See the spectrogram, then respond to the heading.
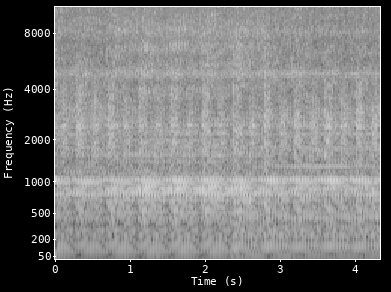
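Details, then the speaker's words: Hyundai SAC 55751 silent (59 dB) compressor running with its intake filter tube removed: steady rhythmic hammering with a loud hollow hiss and drone, much louder than with the tube fitted; loud intake noise. "it's a lot louder so so that's seems to make a a bit of a difference the the tube"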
